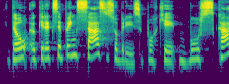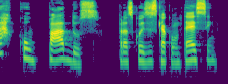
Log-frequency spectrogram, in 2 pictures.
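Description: This Brazilian podcast host, a woman in her thirties with a Brazilian Portuguese accent, delivers a blunt, provocative motivational monologue laced with casual swearing. Her voice has a medium pitch and a sharp tone.

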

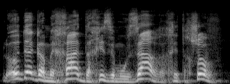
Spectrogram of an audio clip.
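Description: A man bantering on a podcast, teasing his guest and addressing everyone as bro. His voice runs fairly high and swings around a lot. The recording is dry and close. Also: big pitch swings, husky, dry recording.

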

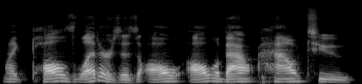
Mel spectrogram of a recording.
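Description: Man, very slow pace, measured, explanatory, casual theology talk, dry sound. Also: mid-range voice, steady tone, a little mellow, no room sound.

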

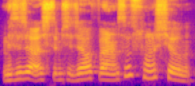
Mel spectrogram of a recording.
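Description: A woman's voice: medium pitch, very fast, a little mellow. A young woman casually recounting a personal story, animatedly acting out quoted dialogue.

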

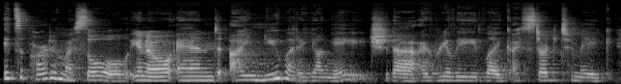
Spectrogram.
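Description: A woman's voice: on the low side, unhurried, fairly bright tone, echoey room, a little hiss or hum. A Canadian woman, a podcast guest, chatting casually and enthusiastically with frequent fillers and laughs. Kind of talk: casual interview chat.

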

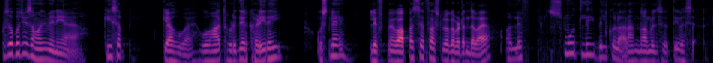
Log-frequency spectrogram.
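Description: A man casually telling a horror story, with emphatic bursts and sudden hushed drops. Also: mid-range voice, dry recording, clean studio sound.

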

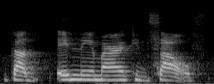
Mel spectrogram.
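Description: A woman's voice: medium pitch, fairly even intonation, moderate pace, poor audio. A young woman chatting casually about a film, full of fillers and hesitations. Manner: chatty, hesitant, many fillers, laughs often. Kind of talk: casual chat about films.

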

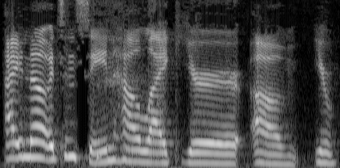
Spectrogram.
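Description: A woman in her twenties co-hosts a podcast in a slightly low voice. She rambles casually, with "like" in nearly every phrase. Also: expressive, slow, fairly bright tone. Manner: rambling, heavy use of "like". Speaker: podcast co-host. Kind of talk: casual chat.

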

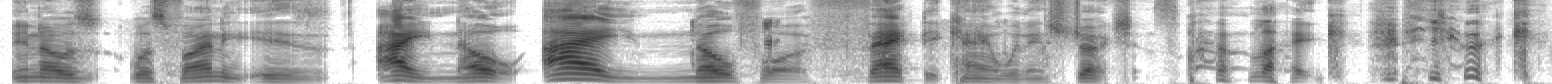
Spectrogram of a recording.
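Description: Man, casual co-host, mid-pitched voice, jokey and profane, dry sound. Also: slow, fairly bright tone, dry recording. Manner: joking, heavy cursing, teasing. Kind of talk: casual chat.

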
